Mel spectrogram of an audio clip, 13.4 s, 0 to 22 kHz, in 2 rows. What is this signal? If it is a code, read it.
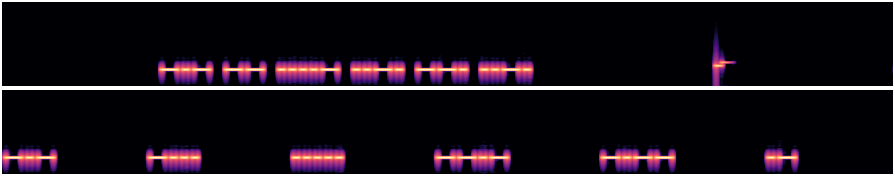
Morse code, heard as a keyed tone, about 32 wpm, spaced as for 16 wpm, 700 Hz. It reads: KM4FGF KB5QYA
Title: USA Call Signs - 6 Characters - 6x Character Spacing - 30wpm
